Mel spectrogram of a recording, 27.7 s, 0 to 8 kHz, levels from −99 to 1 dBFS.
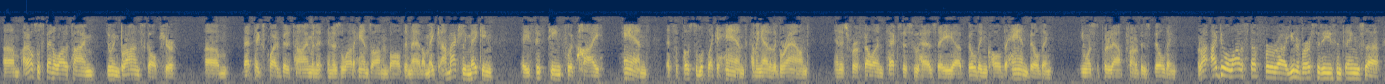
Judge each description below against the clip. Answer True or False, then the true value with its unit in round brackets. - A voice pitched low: True (105 Hz)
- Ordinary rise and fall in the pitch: False (5.8 semitones)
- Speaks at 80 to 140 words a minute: False (195 wpm)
